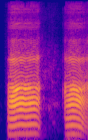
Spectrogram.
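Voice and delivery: আ held long. Shown as a demonstration. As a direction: stretch the আ. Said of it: "দীর্ঘায়িত". (দীর্ঘ আ)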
